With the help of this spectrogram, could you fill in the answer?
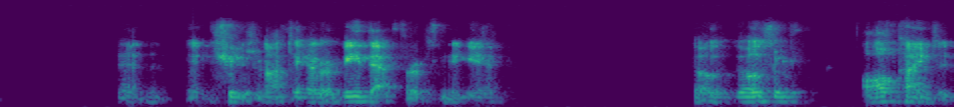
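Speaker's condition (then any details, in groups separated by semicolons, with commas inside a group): Parkinson's disease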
